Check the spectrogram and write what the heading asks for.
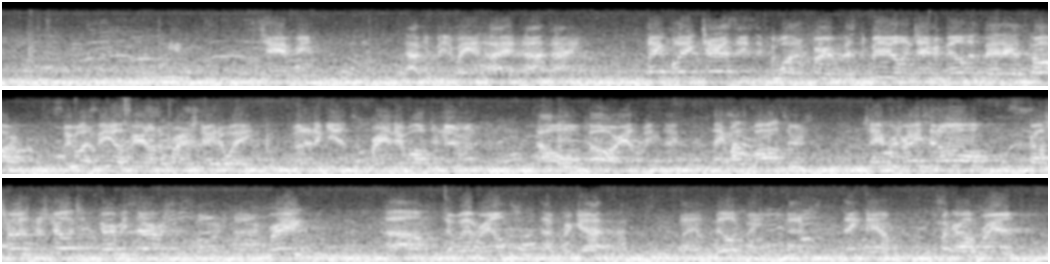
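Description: Indistinct talking by people near the race car, over a steady low engine drone.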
